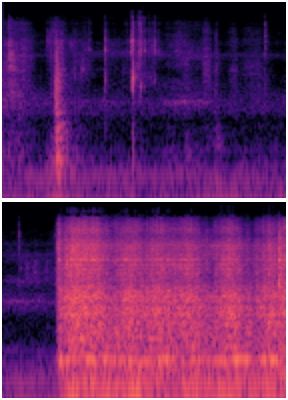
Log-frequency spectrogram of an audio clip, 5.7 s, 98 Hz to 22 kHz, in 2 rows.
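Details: 1948 Ford F5 truck, dormant nearly 30 years, choke fully open, starting fluid, distributor timing turned nearly to its limit: quiet clicks, then loud, uneven cranking churn that never catches; battery suspected going low, cable getting hot.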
